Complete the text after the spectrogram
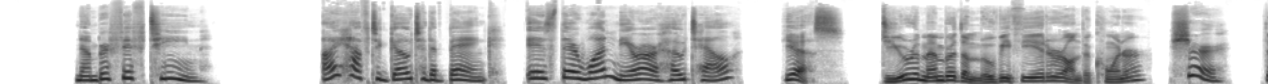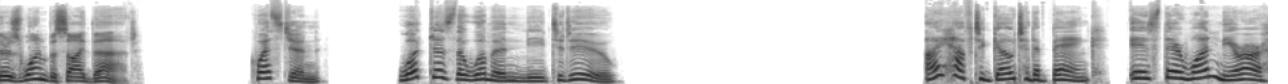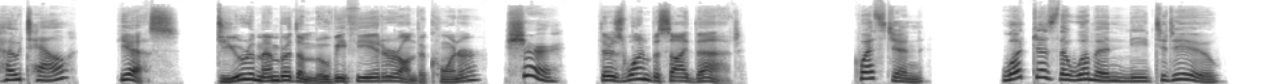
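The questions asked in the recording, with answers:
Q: What does the woman need to do?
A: Go to the bank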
